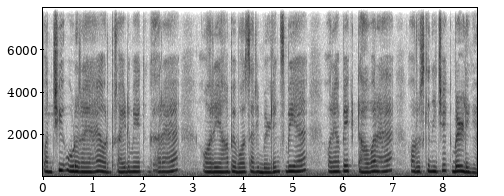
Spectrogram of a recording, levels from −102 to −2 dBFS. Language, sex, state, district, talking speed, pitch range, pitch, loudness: Hindi, female, Delhi, New Delhi, 185 wpm, 215-245 Hz, 230 Hz, -15 LUFS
